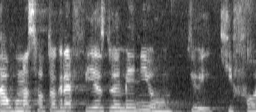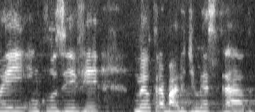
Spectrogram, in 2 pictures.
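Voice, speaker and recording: At a moderate pace, a woman speaks at a fairly high pitch in a monotone, flat intonation. Noticeable background noise runs behind her. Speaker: conservator-restorer and audio describer. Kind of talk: seminar talk. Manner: halting, many fillers.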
